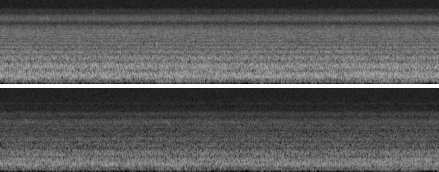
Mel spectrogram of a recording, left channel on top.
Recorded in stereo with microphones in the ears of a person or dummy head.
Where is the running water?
50° left (ahead or behind), 1.8 m.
